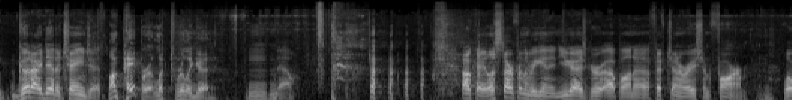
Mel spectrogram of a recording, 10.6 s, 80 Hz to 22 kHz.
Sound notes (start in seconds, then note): 4.3 laughs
